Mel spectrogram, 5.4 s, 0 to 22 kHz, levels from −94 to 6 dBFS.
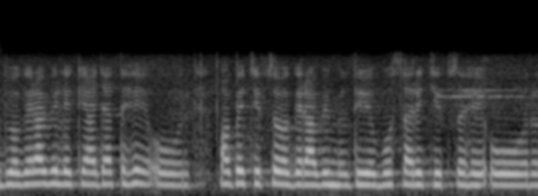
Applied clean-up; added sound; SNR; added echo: none; none; none; none.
